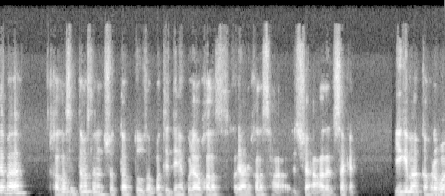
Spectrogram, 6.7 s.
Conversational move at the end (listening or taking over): listening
